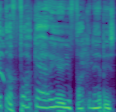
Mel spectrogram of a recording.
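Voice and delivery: acted very high-pitched, shrill screaming fit. Describing a film scene, acting out a man with a pitcher screaming at intruders. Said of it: "in between screaming at them".

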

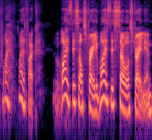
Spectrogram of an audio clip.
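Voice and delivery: normal talking voice

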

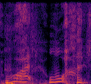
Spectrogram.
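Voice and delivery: mock very high-pitched drunken heckling scream. Retelling being drunk, screaming in opponents' faces; retelling drunken screaming. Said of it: "drunkenly screaming".

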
